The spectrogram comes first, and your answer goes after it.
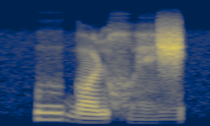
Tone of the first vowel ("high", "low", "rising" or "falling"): high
